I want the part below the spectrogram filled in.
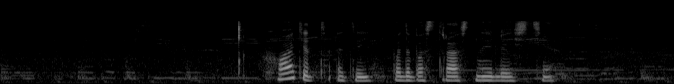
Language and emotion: Russian, neutral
